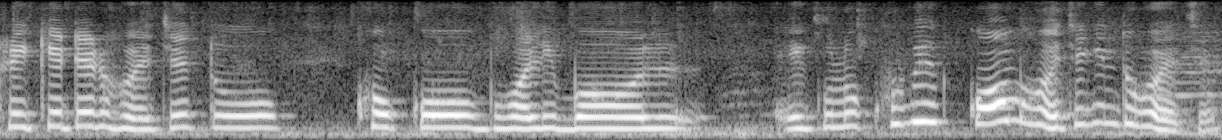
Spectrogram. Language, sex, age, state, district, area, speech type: Bengali, female, 30-45, West Bengal, Dakshin Dinajpur, urban, spontaneous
